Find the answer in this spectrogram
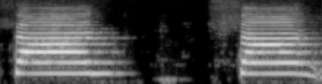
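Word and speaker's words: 三: San, san. It's not san. Please don't say san. It is san, san, san.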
